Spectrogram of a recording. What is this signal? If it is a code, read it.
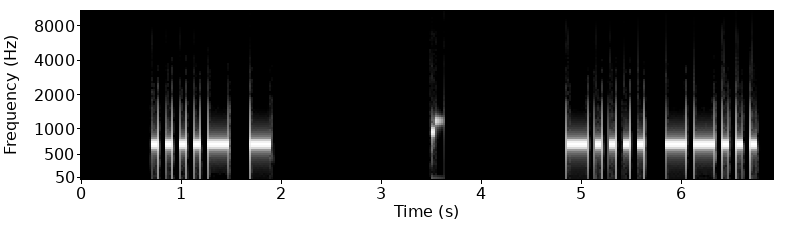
Morse code, heard as a keyed tone, about 17 wpm, 700 Hz. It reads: 4T 67
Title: Common Cut Numbers - 2-Digit 17wpm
